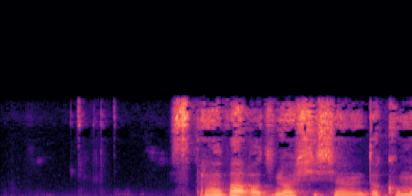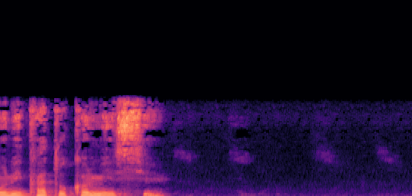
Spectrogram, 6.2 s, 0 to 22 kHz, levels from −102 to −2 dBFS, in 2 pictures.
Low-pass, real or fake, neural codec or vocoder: 10.8 kHz; fake; codec, 24 kHz, 0.9 kbps, WavTokenizer, medium speech release version 1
